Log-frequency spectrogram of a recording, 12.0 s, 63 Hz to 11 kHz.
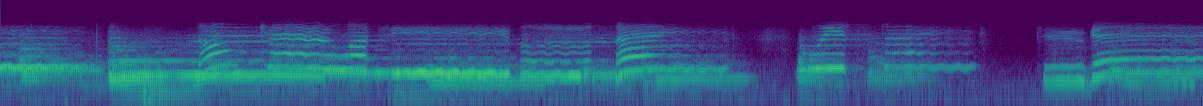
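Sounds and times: woman singing slow song: 0.0 - 1.0, 1.9 - 12.0.

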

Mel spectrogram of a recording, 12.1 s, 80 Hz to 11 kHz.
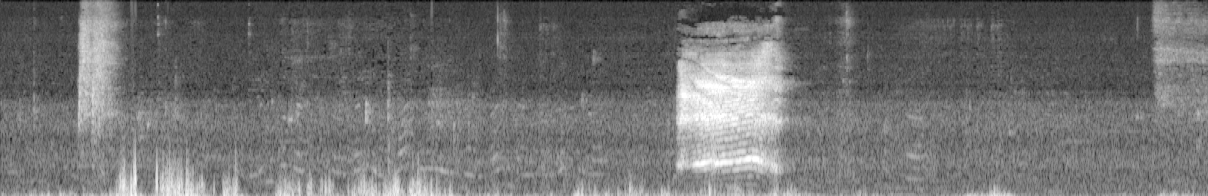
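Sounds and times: wind rumble on microphone: 0.0 - 12.0
sea lion bleating call: 6.8 - 7.9.

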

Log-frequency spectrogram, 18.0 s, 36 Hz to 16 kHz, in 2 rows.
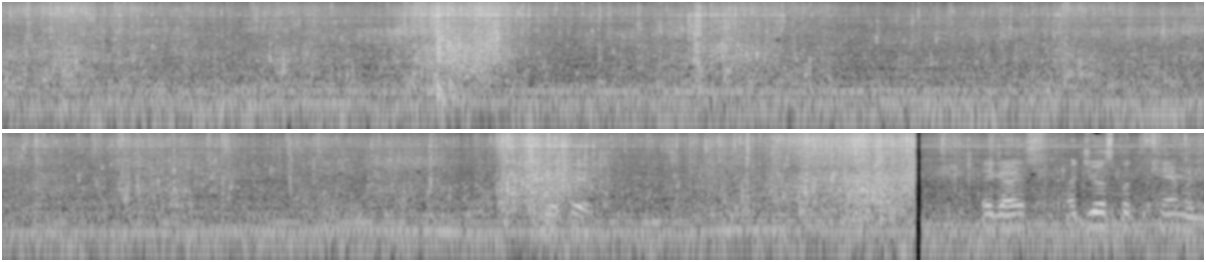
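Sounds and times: water lapping against rocks: 0.0 - 18.0.

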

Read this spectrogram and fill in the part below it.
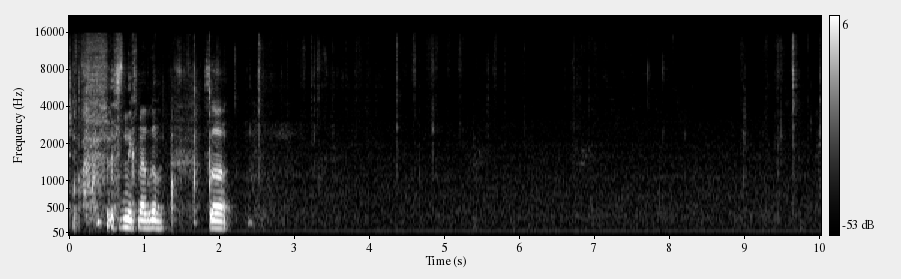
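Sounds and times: paper slip rustling: 0.0 - 7.2
low electrical hum: 0.4 - 10.0.

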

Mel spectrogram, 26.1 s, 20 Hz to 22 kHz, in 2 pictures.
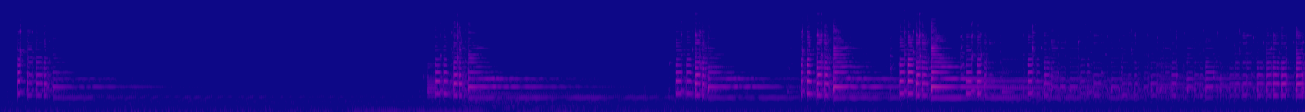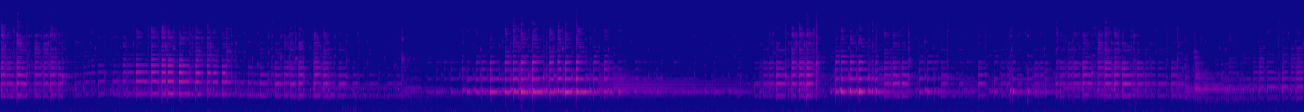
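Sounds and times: pipa plucked strings: 4.3 - 6.0, 6.7 - 26.0.

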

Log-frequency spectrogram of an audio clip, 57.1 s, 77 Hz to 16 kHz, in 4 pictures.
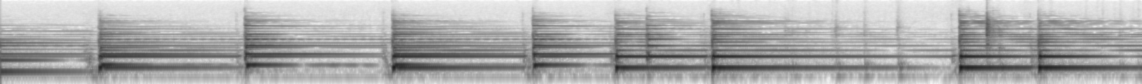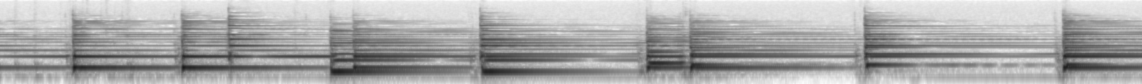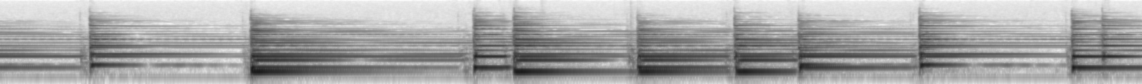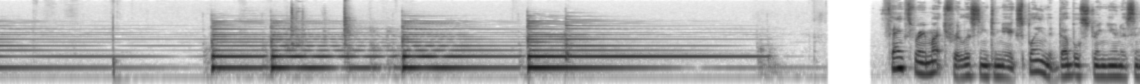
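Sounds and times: piano notes ringing: 0.0 - 53.2.

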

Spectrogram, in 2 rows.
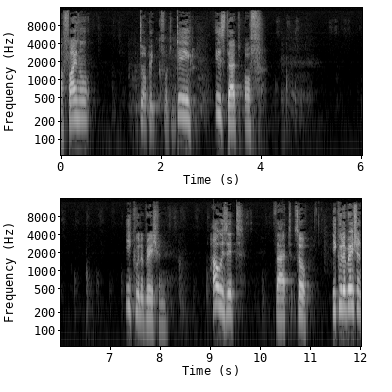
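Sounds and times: marker strokes on whiteboard: 0.3 - 2.1, 2.8 - 11.4.

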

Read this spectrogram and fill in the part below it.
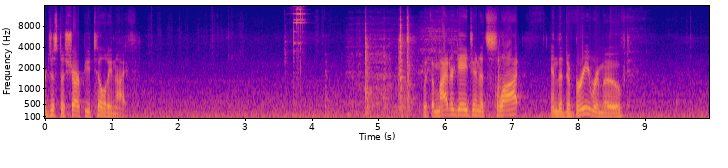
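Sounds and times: knife blade scraping board: 4.5 - 6.3.

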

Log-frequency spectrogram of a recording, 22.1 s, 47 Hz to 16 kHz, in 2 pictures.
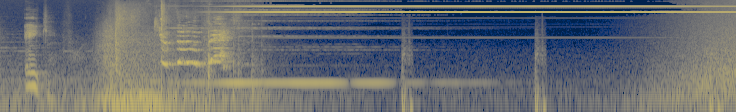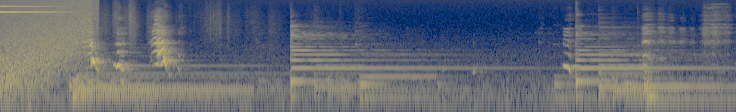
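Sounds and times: low hum: 1.0 - 12.6
rushing noise: 1.1 - 6.4, 9.4 - 12.4
high-pitched ringing tone: 2.3 - 12.6.

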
